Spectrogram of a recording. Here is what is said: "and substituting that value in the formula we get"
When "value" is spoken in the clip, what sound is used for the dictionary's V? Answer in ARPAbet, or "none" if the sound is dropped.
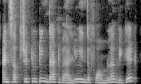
V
